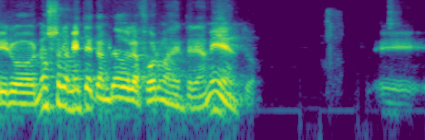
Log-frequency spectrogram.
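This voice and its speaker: A man talks with a Rioplatense accent. His pitch swings very widely. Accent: Argentine Spanish (rioplatense, voseo). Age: 70s. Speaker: football coach. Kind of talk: interview Q&A on football tactics.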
